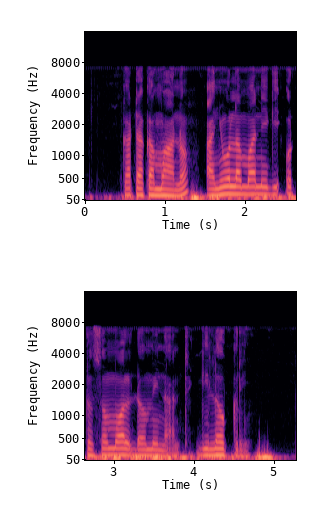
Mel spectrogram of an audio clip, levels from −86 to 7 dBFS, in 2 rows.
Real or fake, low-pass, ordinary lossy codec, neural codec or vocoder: real; 7.2 kHz; none; none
